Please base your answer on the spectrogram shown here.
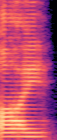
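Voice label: Turret pickup, Russian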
